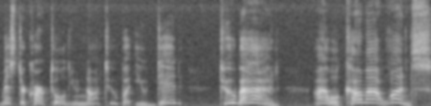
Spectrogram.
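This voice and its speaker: Using a put-on character voice, a woman talks fairly slowly and high in pitch, her pitch swinging very widely, on a very clean recording with a silent background. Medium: read story. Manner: brisk, businesslike.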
